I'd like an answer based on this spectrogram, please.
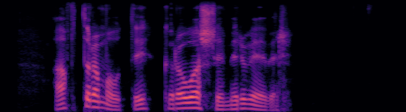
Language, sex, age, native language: Icelandic, male, 30-39, Icelandic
